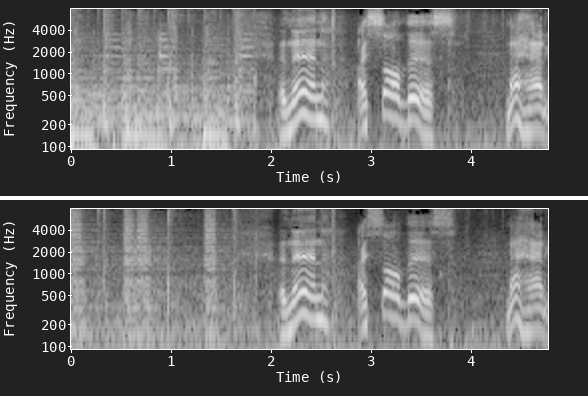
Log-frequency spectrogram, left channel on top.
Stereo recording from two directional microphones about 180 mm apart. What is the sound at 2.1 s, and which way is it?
A man's voice, 10° left (ahead or behind).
